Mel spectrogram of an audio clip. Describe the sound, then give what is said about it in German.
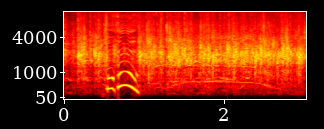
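Brief audience applause for the drummer, a dense crackle of clapping that holds steady at moderate loudness, with a short rising-and-falling cheer or whoop near the start. “Ja, und sie hat ja einen kleinen Applaus für unsere Schlagzeugerin.”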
